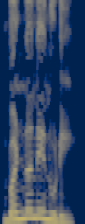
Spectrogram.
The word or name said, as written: ಬಣ್ಣನೆನುಡಿ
